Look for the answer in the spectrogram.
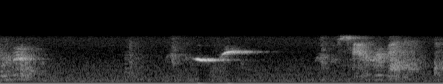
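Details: A 3.5-year-old female Congo African grey parrot vocalizing indoors in the morning while practicing words: a soft mumble, a clear two-part rising whistle near two seconds, then a burst of fast, speech-like chatter.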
